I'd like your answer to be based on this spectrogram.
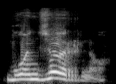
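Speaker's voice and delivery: buongiorno slow, r trilled; rolled r buongiorno. Shown as a demonstration. Host drilling the greeting, slow buongiorno with a rolled r. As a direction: roll the r in buongiorno slowly. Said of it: "once again, it's".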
